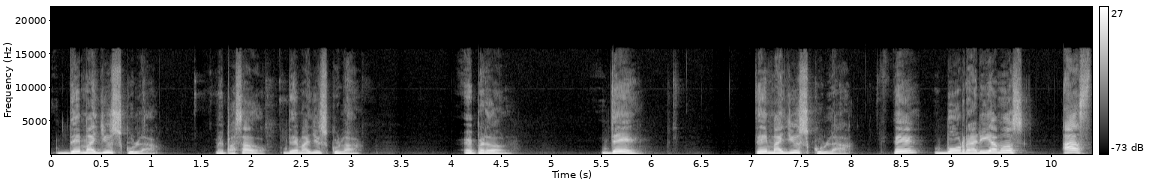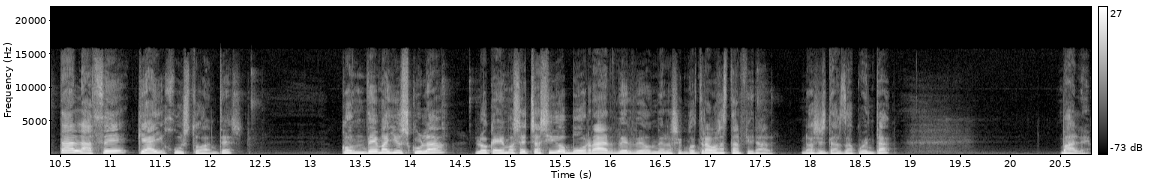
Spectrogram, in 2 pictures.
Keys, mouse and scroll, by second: 0.4 shift+d, 1.4 Escape, 1.5 u, 2.2 shift+d, 4.2 u, 5.6 d, 7.1-8.7 typing, 12.2 Escape, 12.3 u, 14.5 shift+d, 17.4 typing, 19.5-20.8 scroll down 1.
